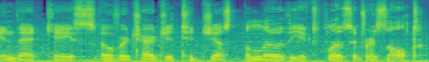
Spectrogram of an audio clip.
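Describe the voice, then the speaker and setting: Putting on a character voice, a man speaks at a moderate pace with a very deep, low pitch over clear background noise. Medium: role play. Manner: blunt, terse.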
